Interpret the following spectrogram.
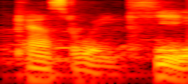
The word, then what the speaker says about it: Castaway Cay: because it says best K ever but they've trained you to say Castaway key is the pronunciation the correct pronunciation of the island so for this shirt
